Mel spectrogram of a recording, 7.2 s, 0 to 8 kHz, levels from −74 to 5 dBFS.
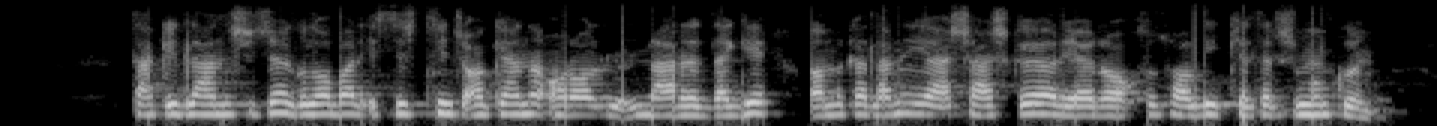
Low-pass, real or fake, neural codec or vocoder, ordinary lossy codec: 7.2 kHz; real; none; Opus, 24 kbps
